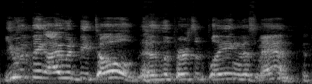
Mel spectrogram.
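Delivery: loud, high, amused outrage; laughing indignation. Real, not acted. Actor complaining nobody told him, laughing disbelief. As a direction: protest through laughter.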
